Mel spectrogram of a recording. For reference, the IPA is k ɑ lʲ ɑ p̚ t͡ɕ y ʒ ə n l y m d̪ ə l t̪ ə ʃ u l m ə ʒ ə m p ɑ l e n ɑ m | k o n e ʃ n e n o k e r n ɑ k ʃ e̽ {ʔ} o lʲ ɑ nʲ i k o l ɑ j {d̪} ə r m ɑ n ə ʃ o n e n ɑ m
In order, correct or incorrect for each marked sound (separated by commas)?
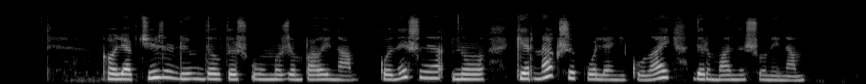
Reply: incorrect, correct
